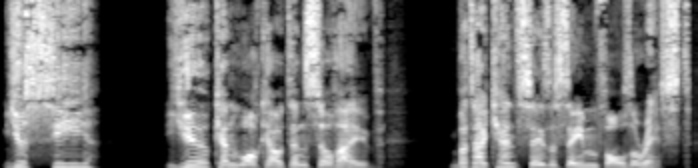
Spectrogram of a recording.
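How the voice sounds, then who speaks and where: A man's voice: sits high, very animated, slow pace, no room sound, studio quality, voice pushed up, heavily acted. A man voicing a flamboyant, menacing young man who speaks in a sing-song, theatrical drawl and drops French endearments. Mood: coaxing.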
